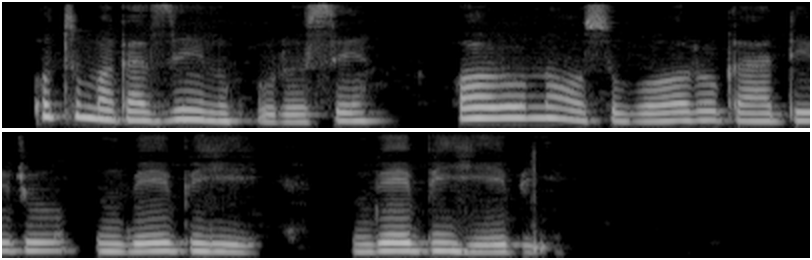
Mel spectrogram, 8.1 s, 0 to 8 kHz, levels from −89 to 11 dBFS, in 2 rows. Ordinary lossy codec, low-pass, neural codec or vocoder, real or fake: none; 7.2 kHz; none; real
